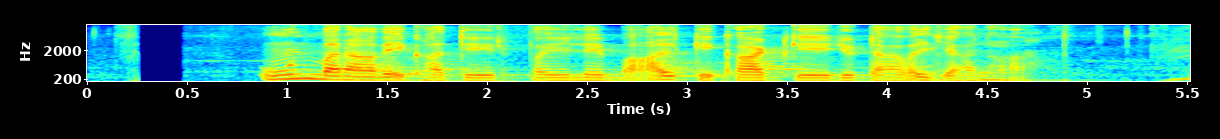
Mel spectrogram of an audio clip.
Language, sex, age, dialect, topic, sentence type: Bhojpuri, male, 25-30, Western, agriculture, statement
